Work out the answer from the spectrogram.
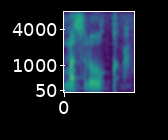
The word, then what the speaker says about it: مسروق: والد کا نام ہے مسروق، تین تلفظ ہیں الگ الگ الفاظ کے اعتبار سے، مرزوق، مسرور اور مسروق، میم سین رے واو قاف، مسروق۔ اس کا ترجمہ بڑا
